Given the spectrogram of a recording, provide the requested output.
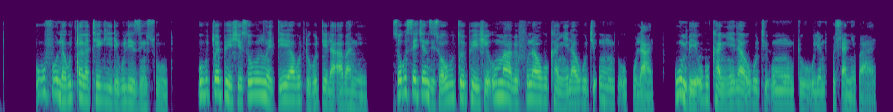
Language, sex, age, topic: North Ndebele, male, 18-24, health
